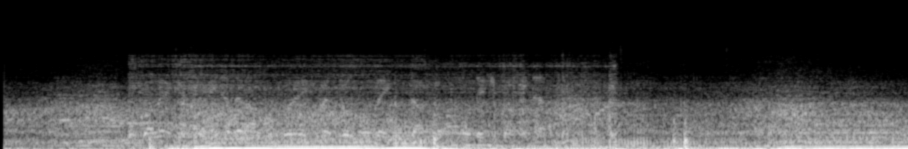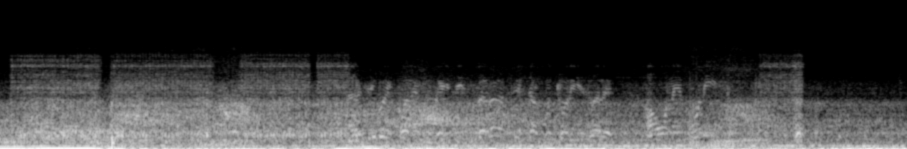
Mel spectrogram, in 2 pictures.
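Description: Car engine and road rumble heard inside the cabin while driving in slow traffic, the low rumble swelling twice, with indistinct talking over it.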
